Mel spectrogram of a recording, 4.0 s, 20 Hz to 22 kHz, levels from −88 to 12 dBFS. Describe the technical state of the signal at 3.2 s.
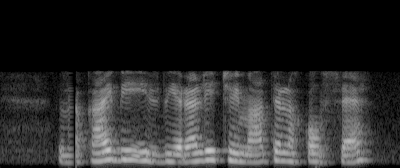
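Right after "bi izbirali če imate", from 3.16 to 3.19 s, there's a packet loss with pitch repetition: about 30 ms went missing and the last pitch period was looped over the gap, so you hear a brief held, buzzy smear.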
